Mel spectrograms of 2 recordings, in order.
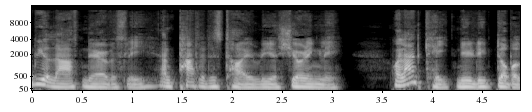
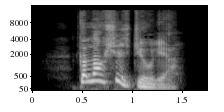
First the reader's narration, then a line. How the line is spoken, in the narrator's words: exclaimed her sister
